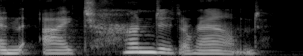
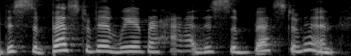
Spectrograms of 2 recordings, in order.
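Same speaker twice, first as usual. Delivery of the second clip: high, quick chatter; repeated enthusiasm; 6 semitones higher, faster than usual. Retold or imitated. Staff at Bob's event keep saying it, lightly excited. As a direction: imitate people repeating it over and over, quickly. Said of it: "they kept saying over and over again".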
